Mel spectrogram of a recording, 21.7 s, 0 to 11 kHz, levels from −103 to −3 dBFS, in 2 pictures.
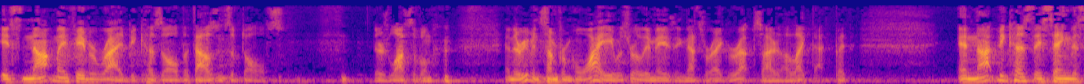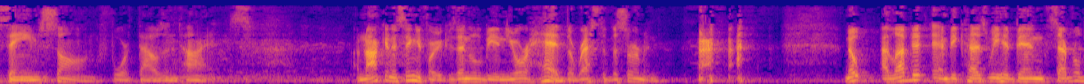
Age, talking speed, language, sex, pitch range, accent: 40-59, 220 wpm, English, male, 105-145 Hz, American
